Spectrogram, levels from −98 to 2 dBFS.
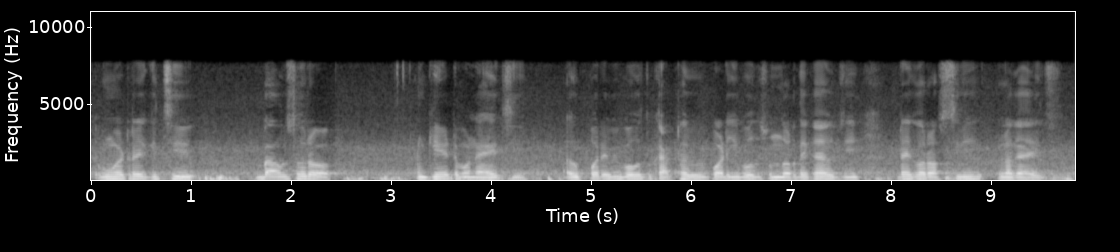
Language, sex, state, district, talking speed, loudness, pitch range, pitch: Odia, male, Odisha, Malkangiri, 120 wpm, -14 LUFS, 125-135 Hz, 130 Hz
